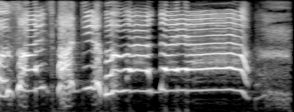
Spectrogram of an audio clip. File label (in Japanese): （心配）; 幸先不安だよ～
